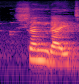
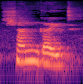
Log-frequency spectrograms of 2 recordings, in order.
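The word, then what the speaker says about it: Shungite: बाहर आने में आपके लिए क्रस्टल आया वस सन गाइड का ठीक है स्पेलिंग है इसकी एस एच यू एन जी आईटी सन गाइ य ब्लैक कलर का क्रिस्टल है सन गाइड एस एच यू एन जी आई टीट ठीक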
